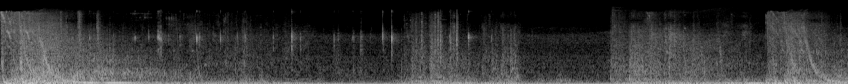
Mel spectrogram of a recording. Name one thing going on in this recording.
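Wooden walls snap into place with quick clattering knocks.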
